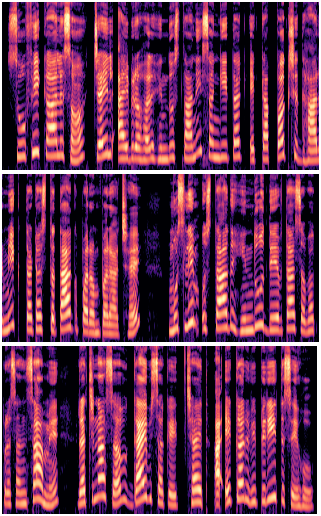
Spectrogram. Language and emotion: Maithili, neutral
